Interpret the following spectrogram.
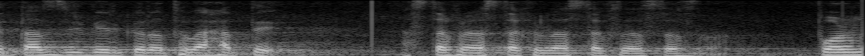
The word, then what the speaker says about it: আস্তাগফিরুল্লাহ: গতকালকেও একজন আমাকে জিজ্ঞেস করেছে, হুজুর আস্তাগফিরুল্লাহ তো বলে না, আস্তাকুরুল্লাহ বলে। আস্তাকুরুল্লাহ ঠিক নেই, ওই যে মুরব্বী কইতেছে আস্তাকুরুল্লাহ, এবার শব্দই শুদ্ধভাবে উচ্চারণ করতে পারে না, শব্দটাই হইল না। শব্দটা কি আমার সাথে বলেন? আস্তাগফিরুল্লাহ, আস্তাগফিরুল্লাহ, আস্তাগফিরুল্লাহ, আস্তাগফিরুল্লাহ।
